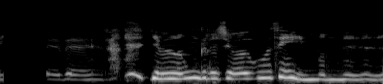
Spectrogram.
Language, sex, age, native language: Icelandic, female, 9, Icelandic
